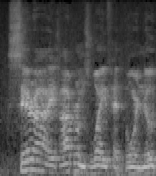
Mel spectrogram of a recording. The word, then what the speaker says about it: Sarai: says Sarai Abrams wife I know it was Sarah and Abraham but so barely so Sarai Abrams wife had born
